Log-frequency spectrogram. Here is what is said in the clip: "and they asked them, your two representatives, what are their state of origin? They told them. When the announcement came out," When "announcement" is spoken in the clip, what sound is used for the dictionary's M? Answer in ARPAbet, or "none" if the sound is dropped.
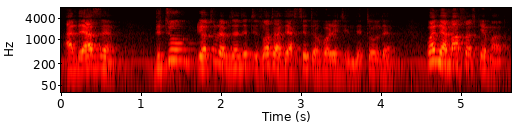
none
